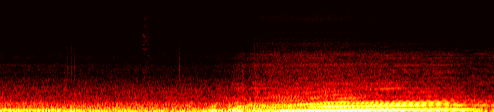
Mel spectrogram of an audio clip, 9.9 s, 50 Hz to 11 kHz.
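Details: Ford Raptor Gen2, which earlier had a loud air rush and power loss, now hums or grinds while accelerating: a deep cabin rumble swells into a rising hum with a faint high hiss.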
